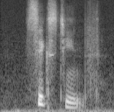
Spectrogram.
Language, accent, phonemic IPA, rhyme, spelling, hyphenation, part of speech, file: English, US, /ˌsɪksˈtiːnθ/, -iːnθ, sixteenth, six‧teenth, adjective / noun, En-us-sixteenth.ogg
- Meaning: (adjective) The ordinal form of the number sixteen; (noun) One of sixteen equal parts of a whole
